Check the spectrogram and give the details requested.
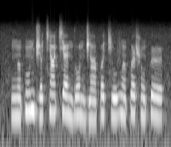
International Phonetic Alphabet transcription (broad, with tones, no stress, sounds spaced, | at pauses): ŋ ə̃˨˩˦ p ũ˦˥ n d͡ʒ ə˩˥ t͡ɕ ã˦˥ t͡ɕ ɛ˦˨ n d o˦˨ n d͡ʒ ã˨˩˦ p ə˦˥ t͡ɕ u˩˥ v ə̃˩˥ p ə˦˥ ʂ ũ˩˥ k ø˦˨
